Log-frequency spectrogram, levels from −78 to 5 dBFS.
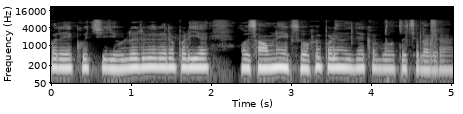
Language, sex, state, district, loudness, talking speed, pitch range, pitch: Hindi, male, Delhi, New Delhi, -13 LUFS, 275 wpm, 155-170 Hz, 165 Hz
